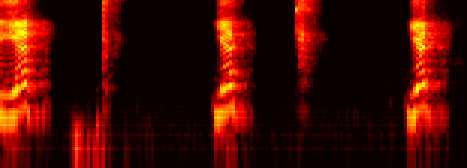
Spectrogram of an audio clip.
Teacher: لاحظ في الكاف والتاء أنه جرى معها النفس فقط، تقول يك يك يك، لكن صوت الكاف انتهى من أول لحظة.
